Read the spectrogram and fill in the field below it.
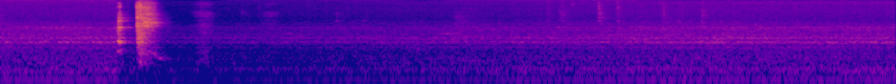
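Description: Quick intake of breath, then one sharp, explosive sneeze, followed by quiet room noise; an ordinary induced sneeze.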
